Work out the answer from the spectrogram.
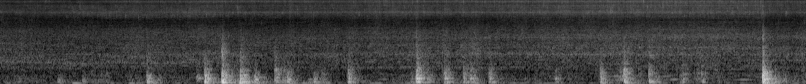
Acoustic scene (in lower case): kitchen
